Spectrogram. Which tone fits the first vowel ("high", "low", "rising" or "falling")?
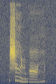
falling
